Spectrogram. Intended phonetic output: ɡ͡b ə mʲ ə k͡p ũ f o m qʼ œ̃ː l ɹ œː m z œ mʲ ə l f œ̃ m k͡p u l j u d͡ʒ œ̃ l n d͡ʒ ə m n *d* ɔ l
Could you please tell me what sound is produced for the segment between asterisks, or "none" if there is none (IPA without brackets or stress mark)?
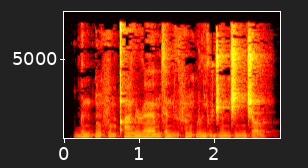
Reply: d͡ʒ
